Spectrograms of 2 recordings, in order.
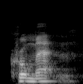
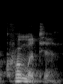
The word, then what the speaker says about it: chromatin: in biology it's in a form of chromatin or chromatin it's pronounced in both ways thread-like structures in other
